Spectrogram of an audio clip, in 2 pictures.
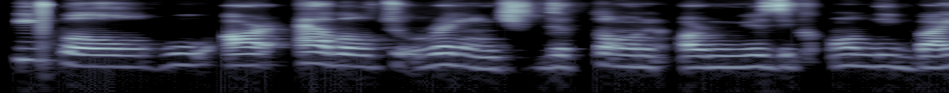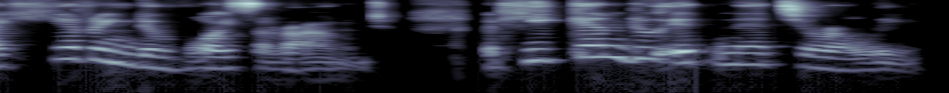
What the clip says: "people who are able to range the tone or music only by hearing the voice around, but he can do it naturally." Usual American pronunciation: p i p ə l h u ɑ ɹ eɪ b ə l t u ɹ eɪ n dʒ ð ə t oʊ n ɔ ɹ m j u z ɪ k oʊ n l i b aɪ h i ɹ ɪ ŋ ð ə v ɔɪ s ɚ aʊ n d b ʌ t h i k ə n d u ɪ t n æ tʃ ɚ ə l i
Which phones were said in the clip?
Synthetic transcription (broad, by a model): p i p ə l h u ɑ ɹ eɪ b ə l t u ɹ eɪ n dʒ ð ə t oʊ n ɔ ɹ m j u z ɪ k oʊ n l i b aɪ h i ɹ ɪ ŋ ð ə v ɔɪ s ɚ aʊ n d b ʌ t h i k ə n d u ɪ t n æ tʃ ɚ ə l i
